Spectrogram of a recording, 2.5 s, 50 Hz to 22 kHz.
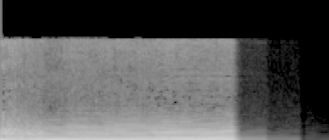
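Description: UVI Digital Synsations DS1 software synthesizer playing its 'Crunch Power' preset: one held low note, rich in overtones, that stops sharply near the end.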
